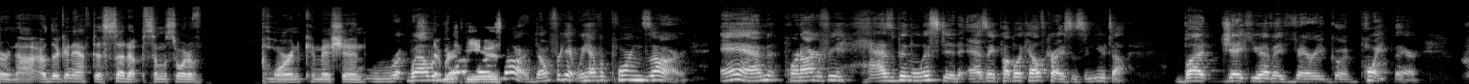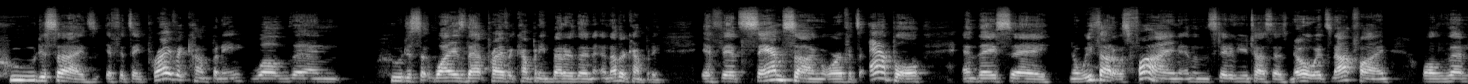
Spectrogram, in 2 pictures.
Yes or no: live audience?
no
